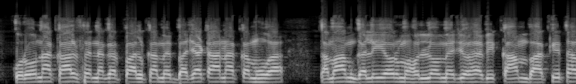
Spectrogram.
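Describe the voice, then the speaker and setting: A man's voice: a little high, a bit bright, smooth, no room sound. Insistent man listing civic works. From Uttar Pradesh, India. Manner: insistent, lists places and works in long runs. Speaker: municipal chairman's representative. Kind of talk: press interview answers.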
